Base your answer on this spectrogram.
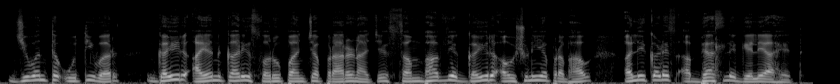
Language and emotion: Marathi, neutral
